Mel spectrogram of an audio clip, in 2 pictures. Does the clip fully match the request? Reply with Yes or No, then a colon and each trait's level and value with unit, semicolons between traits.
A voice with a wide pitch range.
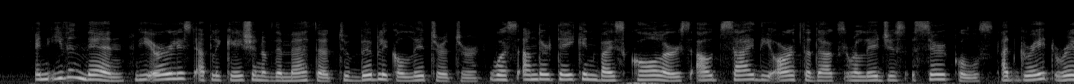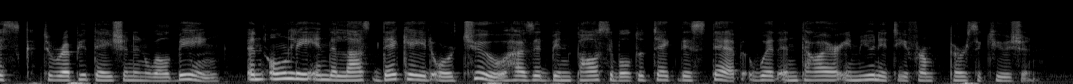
No: average, 3.1 semitones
